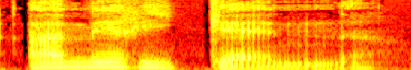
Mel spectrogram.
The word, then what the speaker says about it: américaine: So when you talk about the nationality, américain, masculine form, un, américain, and then feminine form, américaine, américaine. Okay, it's really open, this AI, américaine.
